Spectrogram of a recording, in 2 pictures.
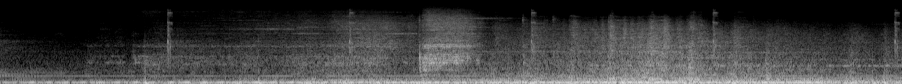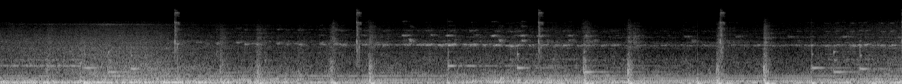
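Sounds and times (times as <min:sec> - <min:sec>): diesel locomotive engine drone: 0:00.0 - 0:18.0
higher-pitched noise burst: 0:00.9 - 0:05.1
train wheel clicks: 0:01.0 - 0:08.0, 0:10.7 - 0:13.2.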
